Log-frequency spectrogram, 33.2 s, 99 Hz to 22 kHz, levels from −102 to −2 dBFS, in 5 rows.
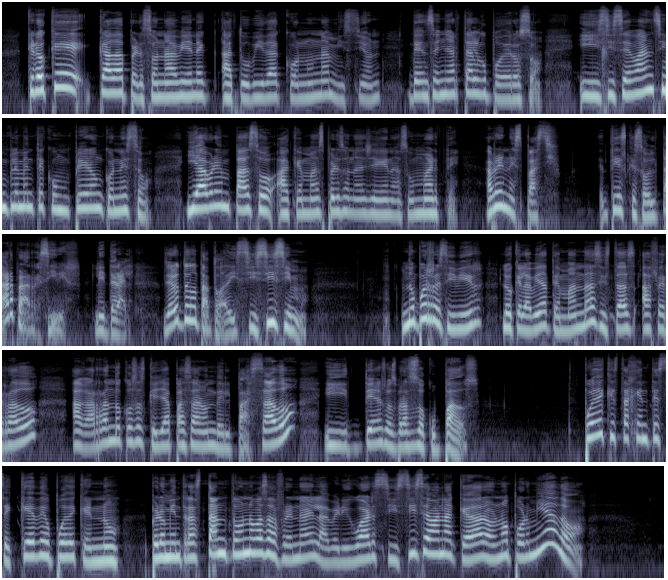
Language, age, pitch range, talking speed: Spanish, 20-39, 215-280 Hz, 180 wpm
